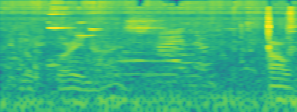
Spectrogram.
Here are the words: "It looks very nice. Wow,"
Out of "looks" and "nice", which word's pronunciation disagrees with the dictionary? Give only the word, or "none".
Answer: looks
